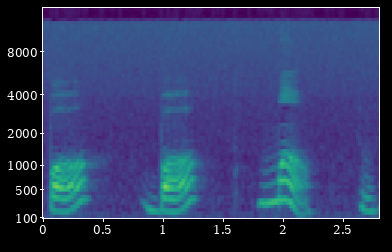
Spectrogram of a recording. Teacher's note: both the lips come in close contact with each other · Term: bilabial sounds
